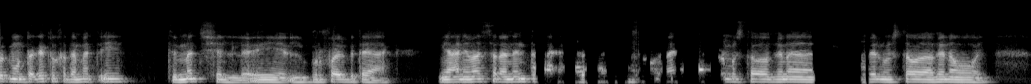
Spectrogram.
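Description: Speech, heard through a call path whose spectrum stops at 8 kHz, with speech suppressed in double talk from 5.33 to 7.26 s and again from 8.13 to 8.72 s. The voice sinks by as much as about 40 dB in broken pieces, about two seconds in total and then about half a second. The waveform envelope collapses in chunks, and the spectrogram shows the speech energy going dark, likely because the echo canceller turned down both sides while both talked. Inside the first stretch, at 5.74 to 5.79 s, a brief scrap of the other side's voice leaks through, roughly 10 dB below the speech. It shows as a short smudge of foreign energy in the spectrogram, likely residual loudspeaker echo the canceller missed.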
